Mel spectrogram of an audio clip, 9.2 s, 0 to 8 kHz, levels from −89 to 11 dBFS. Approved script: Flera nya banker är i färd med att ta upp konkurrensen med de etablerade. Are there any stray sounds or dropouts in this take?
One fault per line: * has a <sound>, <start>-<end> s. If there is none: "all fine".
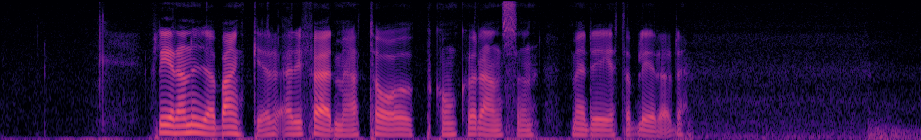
all fine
